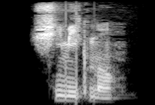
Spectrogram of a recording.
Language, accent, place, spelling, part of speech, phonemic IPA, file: French, France, Lyon, chimiquement, adverb, /ʃi.mik.mɑ̃/, LL-Q150 (fra)-chimiquement.wav
- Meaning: chemically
